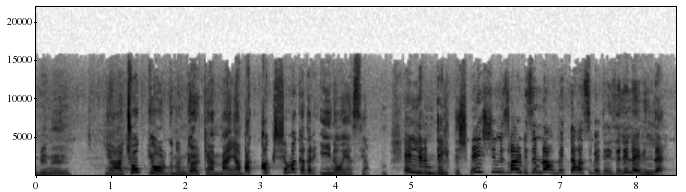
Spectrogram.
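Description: A teenage girl speaks wearily, close by.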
